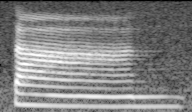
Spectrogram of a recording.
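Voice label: "daan6", Cantonese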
